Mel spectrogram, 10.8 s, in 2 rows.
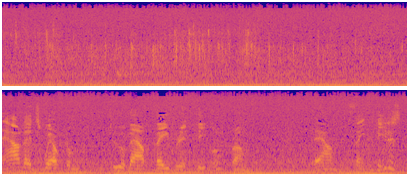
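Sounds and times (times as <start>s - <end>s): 
audience applause: 0.4s - 5.0s
speech: 5.7s - 8.8s, 9.6s - 10.7s.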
